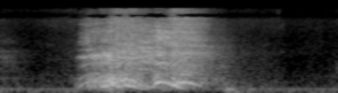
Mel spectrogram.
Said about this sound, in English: We wore masks all day. That is not COVID. That is that is just an end of the day sleepy dad sneeze. Oh, bless you.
